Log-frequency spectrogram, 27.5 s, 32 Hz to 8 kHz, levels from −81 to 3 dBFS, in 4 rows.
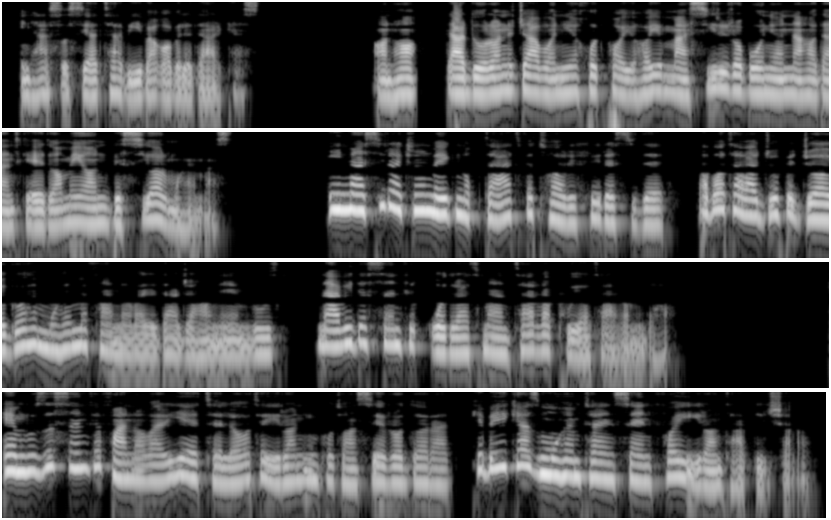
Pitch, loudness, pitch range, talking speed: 155 Hz, -18 LUFS, 135-200 Hz, 150 wpm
